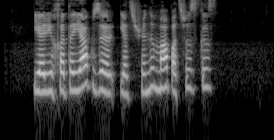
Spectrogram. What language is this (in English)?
Abkhazian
